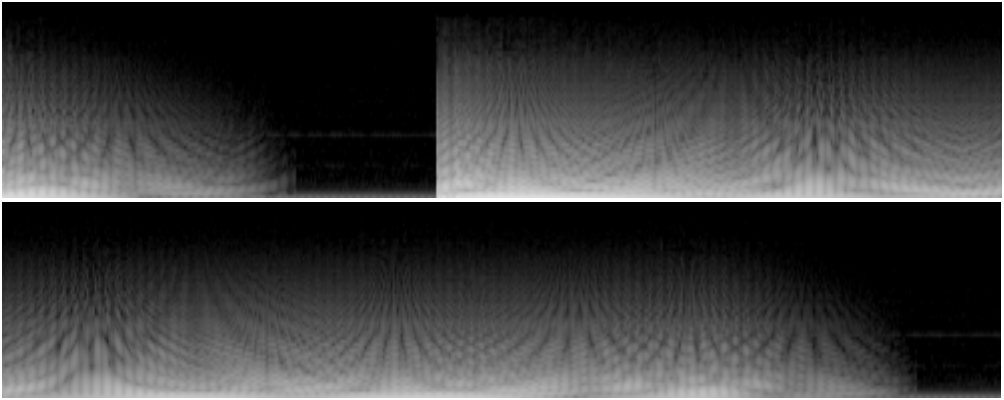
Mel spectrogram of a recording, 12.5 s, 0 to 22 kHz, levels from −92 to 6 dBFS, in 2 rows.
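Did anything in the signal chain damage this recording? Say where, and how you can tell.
No, nothing along the chain audibly damages these sounds, and no stage from capture to playback leaves a mark on the signal.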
